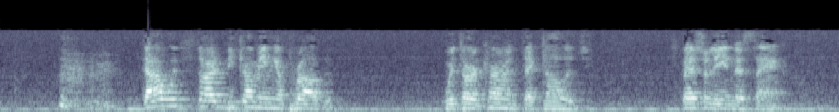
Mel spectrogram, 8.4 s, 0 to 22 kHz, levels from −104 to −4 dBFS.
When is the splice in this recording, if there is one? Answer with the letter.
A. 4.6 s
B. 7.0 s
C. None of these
B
